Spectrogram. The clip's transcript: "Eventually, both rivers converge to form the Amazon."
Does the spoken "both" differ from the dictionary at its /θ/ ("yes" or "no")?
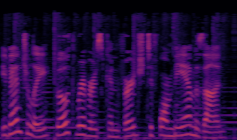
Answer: no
